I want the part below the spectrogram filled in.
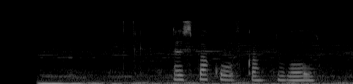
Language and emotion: Russian, neutral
